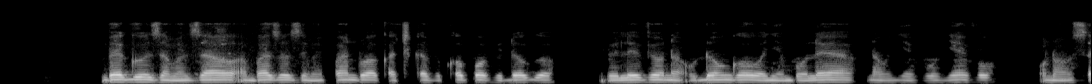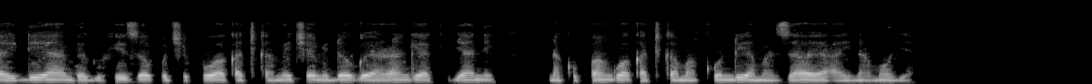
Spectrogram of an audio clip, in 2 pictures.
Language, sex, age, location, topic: Swahili, male, 25-35, Dar es Salaam, agriculture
